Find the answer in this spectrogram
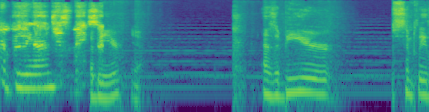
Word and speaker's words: Abir: As Abir, A-B-I-R, how do you pronounce that? I think it's a beer.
